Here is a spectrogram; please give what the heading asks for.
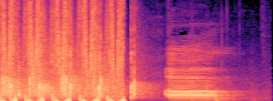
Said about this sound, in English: Clap it up for Mike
